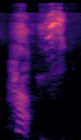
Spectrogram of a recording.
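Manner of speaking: "house" with a breathed English h at the start; English aspirated H. Shown as a demonstration. Teacher modelling rough breathing for students, aspirated H. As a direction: say "house", opening on an audible puff of h. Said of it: "como la H en la palabra inglesa".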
